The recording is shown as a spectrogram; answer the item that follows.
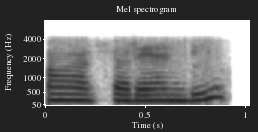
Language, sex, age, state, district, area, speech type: Telugu, female, 18-30, Telangana, Medak, urban, conversation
